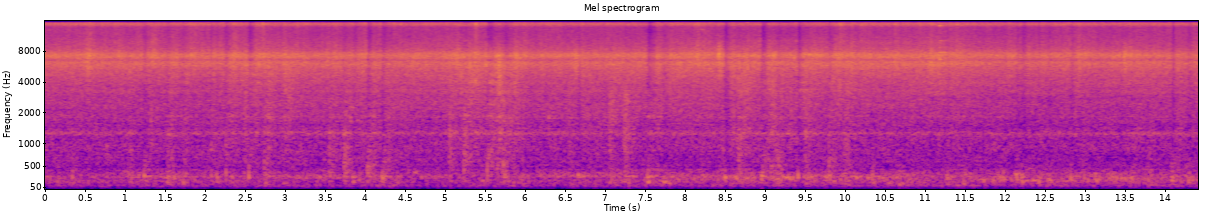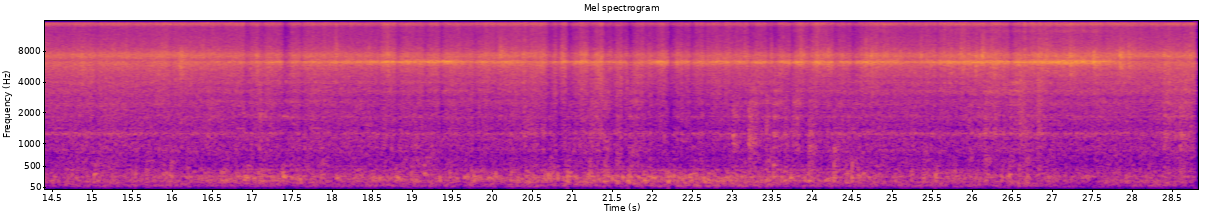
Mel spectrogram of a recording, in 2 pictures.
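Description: Passenger train running at speed, heard at an open carriage door: a steady rumble and rush of steel wheels on rail with scattered clacks over the rail joints. A thin, high-pitched squeal from the wheels joins about halfway through and holds until near the end.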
